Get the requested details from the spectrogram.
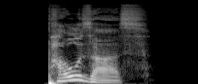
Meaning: genitive of Pausa
- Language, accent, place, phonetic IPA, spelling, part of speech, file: German, Germany, Berlin, [ˈpaʊ̯zas], Pausas, noun, De-Pausas.ogg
